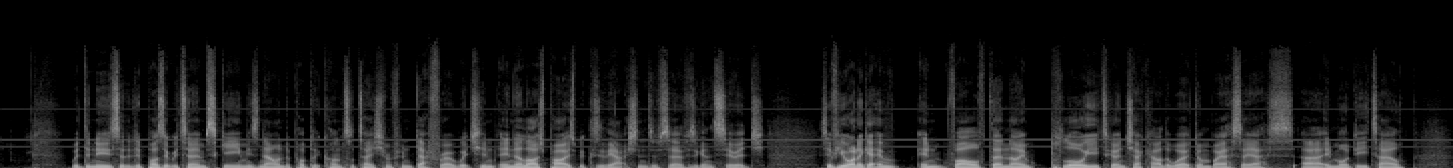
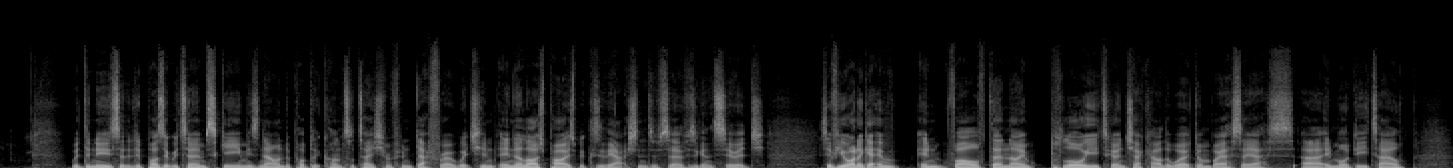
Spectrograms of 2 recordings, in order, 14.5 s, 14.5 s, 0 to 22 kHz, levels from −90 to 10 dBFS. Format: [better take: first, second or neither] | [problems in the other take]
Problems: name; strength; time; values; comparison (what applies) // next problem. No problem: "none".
second | high-pitched whine; faint; throughout; 3.5 kHz, 30 dB below the speech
